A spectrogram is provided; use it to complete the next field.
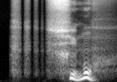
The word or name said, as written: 畜牧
